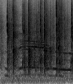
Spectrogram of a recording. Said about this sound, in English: So let's give a hand to the Hanley family.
